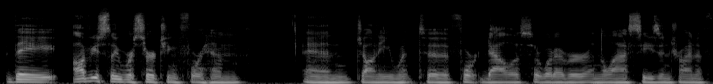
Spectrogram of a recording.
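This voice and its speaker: A man hosts a casual question and answer session in a fairly low voice. He explains things in a loose, rambling, informal way. The sound is dry, with little room on it. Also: fairly even intonation, moderate pace, a little mellow, dry recording. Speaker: podcast host. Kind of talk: casual Q and A discussion.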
